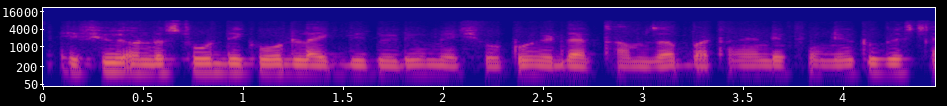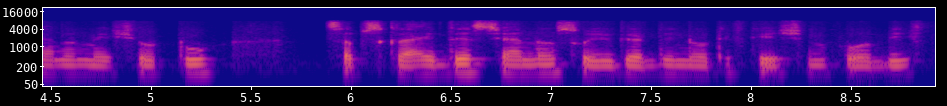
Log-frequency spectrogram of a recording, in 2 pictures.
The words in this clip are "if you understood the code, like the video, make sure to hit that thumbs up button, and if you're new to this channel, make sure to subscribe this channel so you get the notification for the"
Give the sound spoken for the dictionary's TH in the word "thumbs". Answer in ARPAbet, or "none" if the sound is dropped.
T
